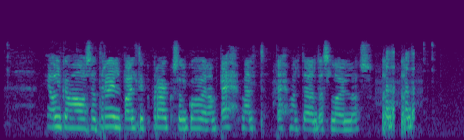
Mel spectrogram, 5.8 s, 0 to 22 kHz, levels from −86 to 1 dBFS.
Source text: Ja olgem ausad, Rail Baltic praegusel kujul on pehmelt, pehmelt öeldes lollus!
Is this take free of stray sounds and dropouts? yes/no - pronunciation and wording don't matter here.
no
